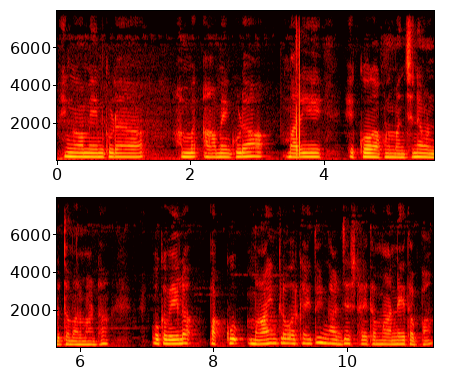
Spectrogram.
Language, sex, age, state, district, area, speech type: Telugu, female, 18-30, Telangana, Nalgonda, rural, spontaneous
